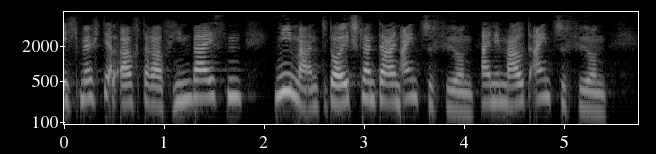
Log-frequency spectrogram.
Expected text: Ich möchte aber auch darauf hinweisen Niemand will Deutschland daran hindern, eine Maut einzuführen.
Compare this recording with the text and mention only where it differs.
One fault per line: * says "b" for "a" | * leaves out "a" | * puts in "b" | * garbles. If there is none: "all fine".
* leaves out "aber"
* leaves out "will"
* says "einzuführen" for "hindern"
